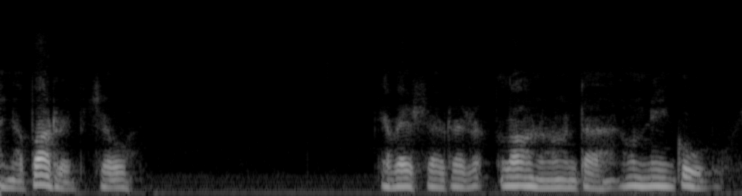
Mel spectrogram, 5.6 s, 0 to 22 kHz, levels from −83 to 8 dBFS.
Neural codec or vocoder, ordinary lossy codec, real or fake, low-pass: none; MP3, 64 kbps; real; 19.8 kHz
